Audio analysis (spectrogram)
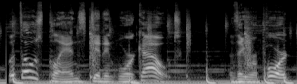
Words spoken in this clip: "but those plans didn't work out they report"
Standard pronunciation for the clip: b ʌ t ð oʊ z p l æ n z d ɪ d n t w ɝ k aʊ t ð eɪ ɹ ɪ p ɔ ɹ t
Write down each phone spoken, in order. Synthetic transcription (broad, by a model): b ʌ t ð oʊ z p l æ n z d ɪ d n t w ɝ k aʊ t ð eɪ ɹ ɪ p ɔ ɹ t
